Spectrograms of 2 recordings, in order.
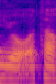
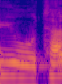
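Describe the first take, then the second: First: The word has a glottal stop in the middle. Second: The word has no glottal stop in the middle. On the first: "بهتره که همون یعته خونده بشه" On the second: "اینم یوته میتونیم بخونیم"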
